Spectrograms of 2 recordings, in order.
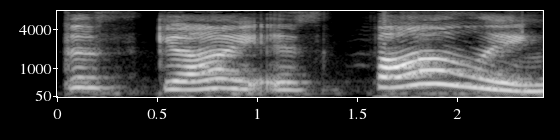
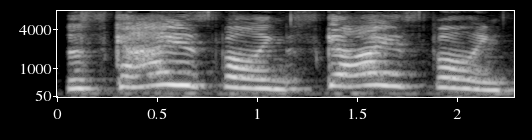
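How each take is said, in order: First: High, loud, slow panicky cry; panicked chick. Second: High, loud frantic shriek; panicked scream. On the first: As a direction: wail it like a frightened chick. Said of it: "he thought". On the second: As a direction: shriek it while running in terror. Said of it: "Chicken Little screamed as he ran". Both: Acted.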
